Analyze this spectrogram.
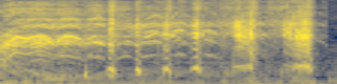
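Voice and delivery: high-pitched squealing giggle fit; squealing laugh. Real, not acted. Host cracking up at own bit, squealing laugh.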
